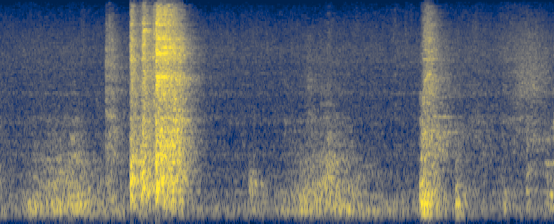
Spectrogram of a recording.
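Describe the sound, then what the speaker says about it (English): A spoon stirs a summer salad in a bowl, making a few clattering knocks and scrapes against the dish with brief pauses between them, close and moderately loud, with no speech. "Give this a good stir"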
